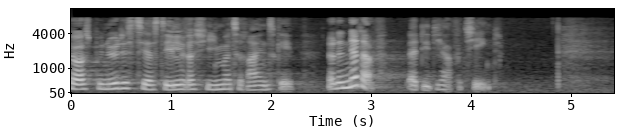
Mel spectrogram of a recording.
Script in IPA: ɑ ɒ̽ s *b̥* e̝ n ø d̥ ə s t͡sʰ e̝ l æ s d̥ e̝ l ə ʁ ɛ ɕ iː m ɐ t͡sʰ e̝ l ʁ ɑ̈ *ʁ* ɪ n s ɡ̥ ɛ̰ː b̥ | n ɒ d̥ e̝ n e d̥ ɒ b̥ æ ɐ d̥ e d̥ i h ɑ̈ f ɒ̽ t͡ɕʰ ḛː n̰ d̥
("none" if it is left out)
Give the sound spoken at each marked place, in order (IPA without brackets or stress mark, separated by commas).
b̥, none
